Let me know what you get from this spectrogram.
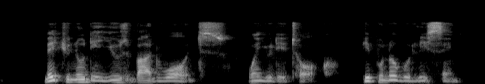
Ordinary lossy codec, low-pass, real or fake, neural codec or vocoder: none; 7.2 kHz; fake; codec, 16 kHz, 4 kbps, X-Codec, WavLM features, trained on Multilingual LibriSpeech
